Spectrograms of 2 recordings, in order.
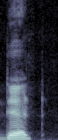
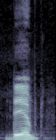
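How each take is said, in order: First: No b/p sound is pronounced before the t. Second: A b/p sound is pronounced before the t. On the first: The speaker calls it right. "जब ये silent बी silent हो जाता है" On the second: The speaker calls it wrong. "वस्तु पढ़ने में आता है डेप्ट"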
